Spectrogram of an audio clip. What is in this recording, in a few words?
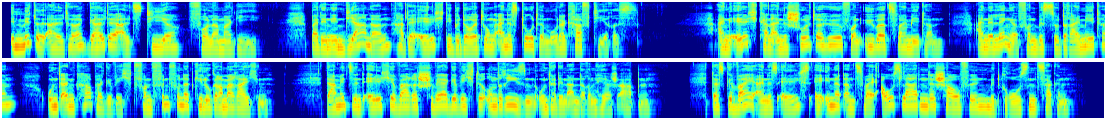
female german voice over narrative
